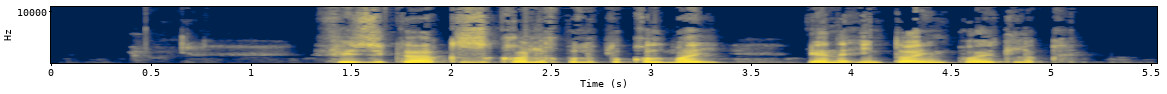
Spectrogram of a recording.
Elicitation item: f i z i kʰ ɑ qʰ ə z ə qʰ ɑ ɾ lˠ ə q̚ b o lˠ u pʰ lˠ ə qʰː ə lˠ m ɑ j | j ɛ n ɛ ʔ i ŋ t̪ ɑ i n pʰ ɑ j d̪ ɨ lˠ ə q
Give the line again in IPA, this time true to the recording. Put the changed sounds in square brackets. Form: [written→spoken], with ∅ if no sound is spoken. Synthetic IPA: f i z i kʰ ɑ qʰ ə z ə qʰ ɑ ɾ lˠ ə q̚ b o lˠ u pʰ lˠ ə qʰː [ə→ɑ] lˠ m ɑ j | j ɛ n ɛ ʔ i [ŋ→n] t̪ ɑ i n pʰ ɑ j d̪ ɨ lˠ ə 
